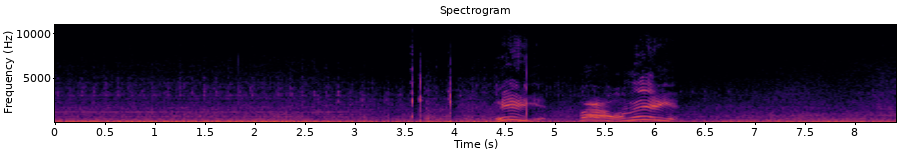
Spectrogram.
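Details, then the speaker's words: Old Ford F-150 V8, previously seized engine recently revived, idling with plug wires in the wrong firing order: lumpy, stumbling idle with an uneven low beat; cylinders fire out of sequence; runs better after rewiring to 1-5-4-2-6-3-7-8. "guys I think I have the spark plugs the firing order wrong let me swap that real quick"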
